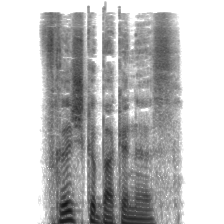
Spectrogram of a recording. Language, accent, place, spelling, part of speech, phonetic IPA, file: German, Germany, Berlin, frischgebackenes, adjective, [ˈfʁɪʃɡəˌbakənəs], De-frischgebackenes.ogg
- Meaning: strong/mixed nominative/accusative neuter singular of frischgebacken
